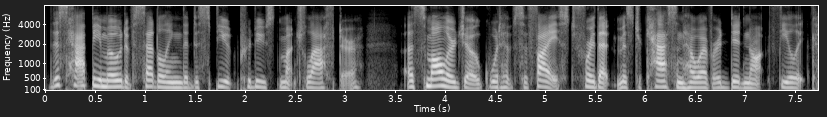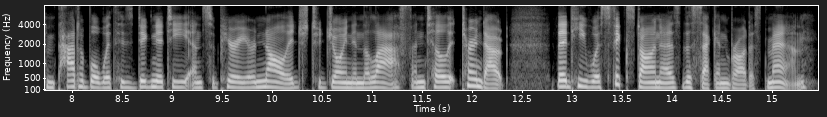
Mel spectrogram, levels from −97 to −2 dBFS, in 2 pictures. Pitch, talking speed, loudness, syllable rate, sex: 185 Hz, 195 wpm, -22 LUFS, 5.5 syllables/s, female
